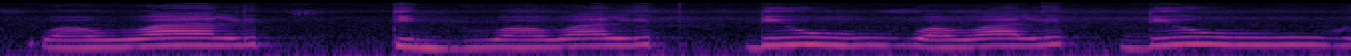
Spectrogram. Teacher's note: Terus yang selanjutnya ada idgham bi gunnah karena hukum dal berharokat kasroh tanwin bertemu huruf waw dibaca masuk dengan dengung dan ditahan sampai 3 harokat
